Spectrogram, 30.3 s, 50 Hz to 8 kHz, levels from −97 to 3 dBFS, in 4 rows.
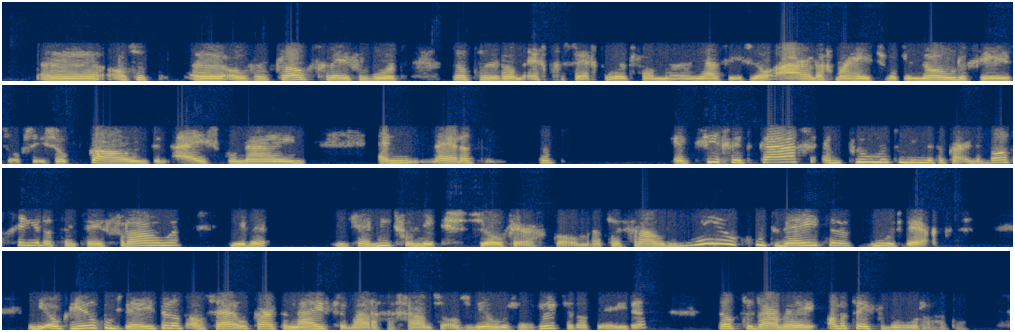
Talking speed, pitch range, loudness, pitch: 205 wpm, 180-235 Hz, -18 LUFS, 195 Hz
